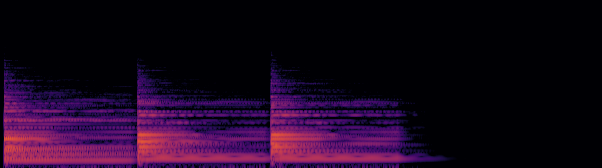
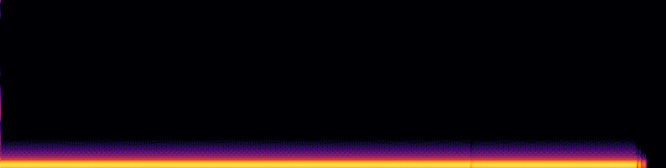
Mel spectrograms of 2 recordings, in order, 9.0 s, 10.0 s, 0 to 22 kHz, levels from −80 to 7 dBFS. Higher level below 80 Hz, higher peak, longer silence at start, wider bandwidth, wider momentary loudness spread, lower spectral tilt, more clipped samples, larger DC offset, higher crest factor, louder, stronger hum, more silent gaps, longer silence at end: second, -70 dBFS vs -4 dBFS; second, -16 dBFS vs 0 dBFS; about the same, 0.05 s vs 0 s; first, 7.2 kHz vs 0.2 kHz; first, 15 LU vs 0 LU; second, -8.5 dB/octave vs -17.5 dB/octave; neither; neither; first, 20 dB vs 4 dB; second, -34 LUFS vs -8 LUFS; neither; neither; first, 2.9 s vs 0.35 s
